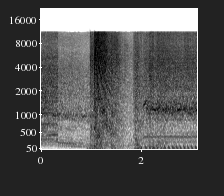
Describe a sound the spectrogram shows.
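A car crashes and scrapes as it flips over.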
